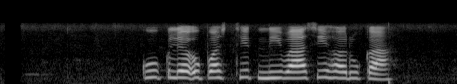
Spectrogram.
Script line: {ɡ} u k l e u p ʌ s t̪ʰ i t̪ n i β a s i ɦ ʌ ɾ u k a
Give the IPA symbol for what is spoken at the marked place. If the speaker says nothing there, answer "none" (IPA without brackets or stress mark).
k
